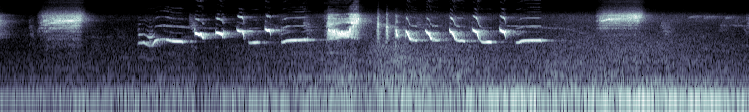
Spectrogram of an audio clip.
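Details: Male sooty-headed bulbul singing as a lure: a rapid series of short whistled notes sweeping between mid and high pitch, broken by brief harsh noisy bursts near the start, middle and end.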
